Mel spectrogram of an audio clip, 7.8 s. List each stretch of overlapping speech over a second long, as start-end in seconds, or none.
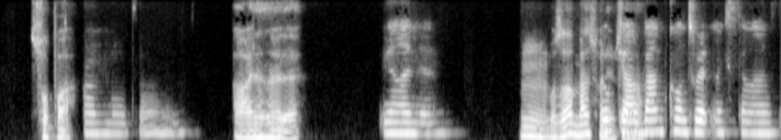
none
